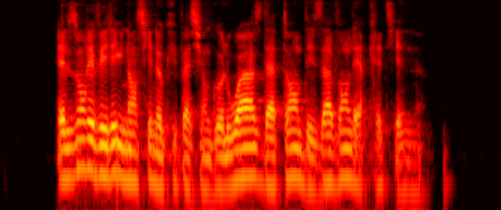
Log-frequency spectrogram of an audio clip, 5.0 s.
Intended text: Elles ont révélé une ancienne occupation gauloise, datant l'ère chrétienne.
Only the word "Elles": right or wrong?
right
